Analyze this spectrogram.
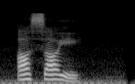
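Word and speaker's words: açaí: at Dollar Tree how do you say it asai asai is grown on asai Palm and it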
